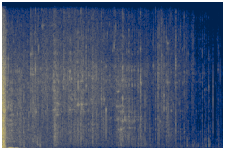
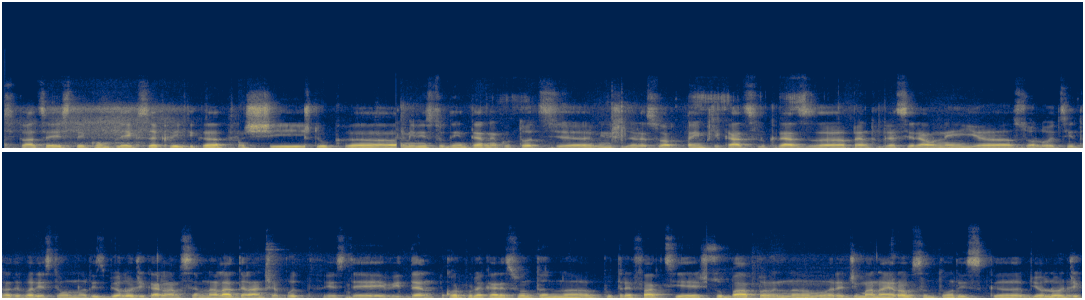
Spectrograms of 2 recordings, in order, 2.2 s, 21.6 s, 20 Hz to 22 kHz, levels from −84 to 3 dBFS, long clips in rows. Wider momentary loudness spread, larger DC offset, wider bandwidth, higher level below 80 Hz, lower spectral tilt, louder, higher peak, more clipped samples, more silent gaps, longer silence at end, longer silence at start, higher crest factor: first, 11 LU vs 8 LU; neither; first, over 20 kHz vs 9.2 kHz; first, -30 dBFS vs -40 dBFS; second, -1 dB/octave vs -5.5 dB/octave; second, -25 LUFS vs -20 LUFS; about the same, 0 dBFS vs 0 dBFS; neither; neither; first, 0.5 s vs 0 s; about the same, 0 s vs 0 s; first, 24 dB vs 18 dB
